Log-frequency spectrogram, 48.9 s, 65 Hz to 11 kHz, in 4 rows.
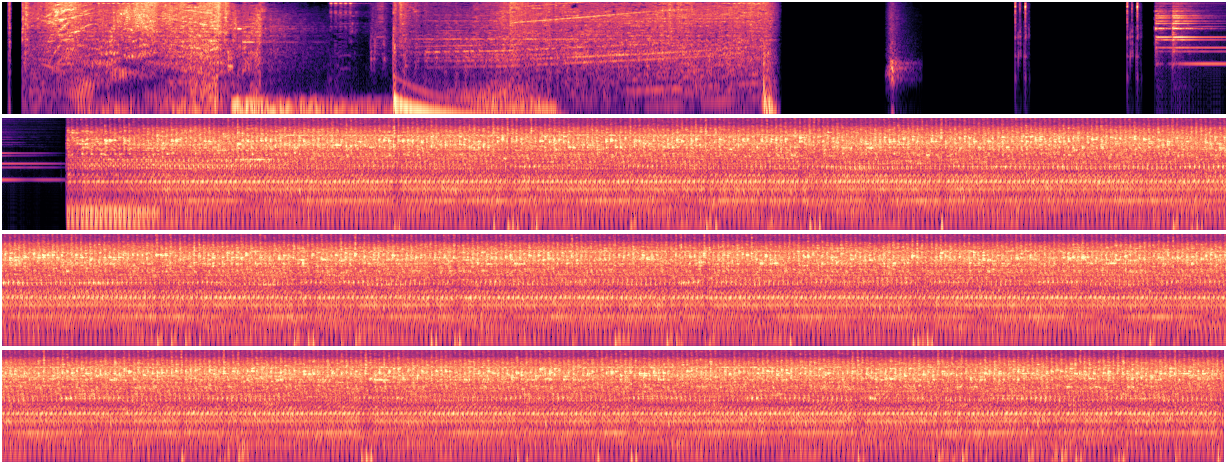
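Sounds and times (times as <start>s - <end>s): engine idling: 12.9s - 48.9s.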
